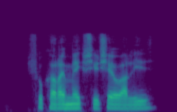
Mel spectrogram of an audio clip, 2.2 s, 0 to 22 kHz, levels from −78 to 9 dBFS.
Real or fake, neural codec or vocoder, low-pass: fake; codec, 16 kHz in and 24 kHz out, 0.6 kbps, FocalCodec, streaming, 4096 codes; 7.2 kHz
